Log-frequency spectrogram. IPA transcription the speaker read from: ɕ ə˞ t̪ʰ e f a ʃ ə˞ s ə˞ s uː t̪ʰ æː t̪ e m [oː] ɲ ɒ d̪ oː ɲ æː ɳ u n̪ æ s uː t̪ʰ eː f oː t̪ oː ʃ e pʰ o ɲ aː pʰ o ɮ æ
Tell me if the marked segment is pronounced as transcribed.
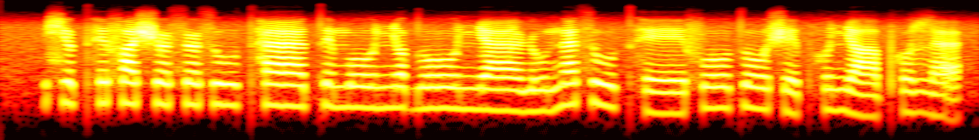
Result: yes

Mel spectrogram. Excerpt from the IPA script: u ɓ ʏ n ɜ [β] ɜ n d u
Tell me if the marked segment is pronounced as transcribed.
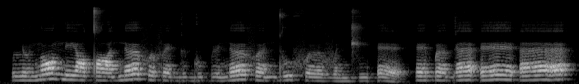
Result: no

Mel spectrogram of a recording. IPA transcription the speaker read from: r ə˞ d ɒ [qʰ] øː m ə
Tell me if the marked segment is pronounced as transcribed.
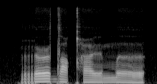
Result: yes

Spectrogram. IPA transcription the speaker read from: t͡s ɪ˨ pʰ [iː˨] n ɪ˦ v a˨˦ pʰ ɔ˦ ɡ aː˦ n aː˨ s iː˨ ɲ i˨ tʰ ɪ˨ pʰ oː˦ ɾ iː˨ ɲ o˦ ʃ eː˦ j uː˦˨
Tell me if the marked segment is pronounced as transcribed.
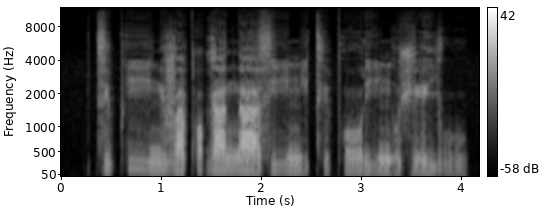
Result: no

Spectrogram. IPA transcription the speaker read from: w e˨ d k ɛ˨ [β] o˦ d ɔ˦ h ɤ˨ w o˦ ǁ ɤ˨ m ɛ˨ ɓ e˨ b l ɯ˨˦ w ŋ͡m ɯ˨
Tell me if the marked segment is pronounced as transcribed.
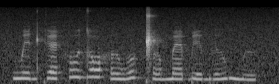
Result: no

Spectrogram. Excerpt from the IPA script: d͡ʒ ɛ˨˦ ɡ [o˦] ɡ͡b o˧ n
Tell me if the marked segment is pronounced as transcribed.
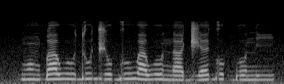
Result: no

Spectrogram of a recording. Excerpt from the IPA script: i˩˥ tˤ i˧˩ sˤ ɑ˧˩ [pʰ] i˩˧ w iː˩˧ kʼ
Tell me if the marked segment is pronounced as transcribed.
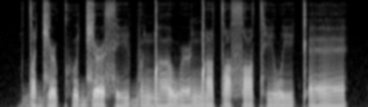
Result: no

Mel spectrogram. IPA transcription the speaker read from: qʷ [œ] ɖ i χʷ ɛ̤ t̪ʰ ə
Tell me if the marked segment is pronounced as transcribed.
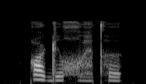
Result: no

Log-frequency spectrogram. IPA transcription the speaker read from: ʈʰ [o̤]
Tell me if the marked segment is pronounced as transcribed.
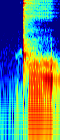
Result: yes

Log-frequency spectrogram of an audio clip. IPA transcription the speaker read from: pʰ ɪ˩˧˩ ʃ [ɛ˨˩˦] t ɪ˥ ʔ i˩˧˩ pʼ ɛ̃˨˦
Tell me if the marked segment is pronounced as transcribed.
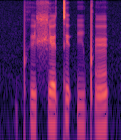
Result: no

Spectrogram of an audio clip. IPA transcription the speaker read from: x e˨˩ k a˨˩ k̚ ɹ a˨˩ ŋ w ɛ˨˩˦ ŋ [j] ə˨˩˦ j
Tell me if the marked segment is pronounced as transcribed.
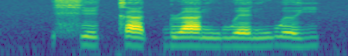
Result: no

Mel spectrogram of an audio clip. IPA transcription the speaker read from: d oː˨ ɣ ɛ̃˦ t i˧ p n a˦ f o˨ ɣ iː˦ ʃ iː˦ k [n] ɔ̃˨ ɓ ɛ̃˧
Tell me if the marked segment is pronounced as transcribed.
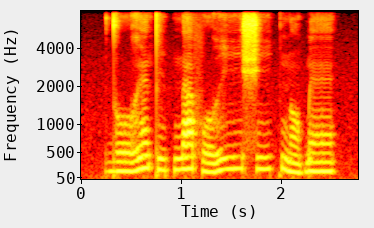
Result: yes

